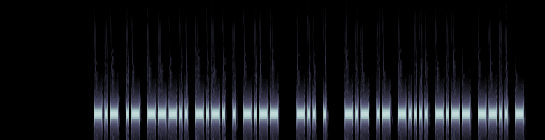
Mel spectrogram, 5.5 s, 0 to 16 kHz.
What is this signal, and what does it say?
Morse code, heard as a keyed tone, about 46 wpm, 700 Hz. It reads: KA8CEY DE KA6YZT
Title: USA Callsign DE Callsign - 6 Characters - 45wpm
